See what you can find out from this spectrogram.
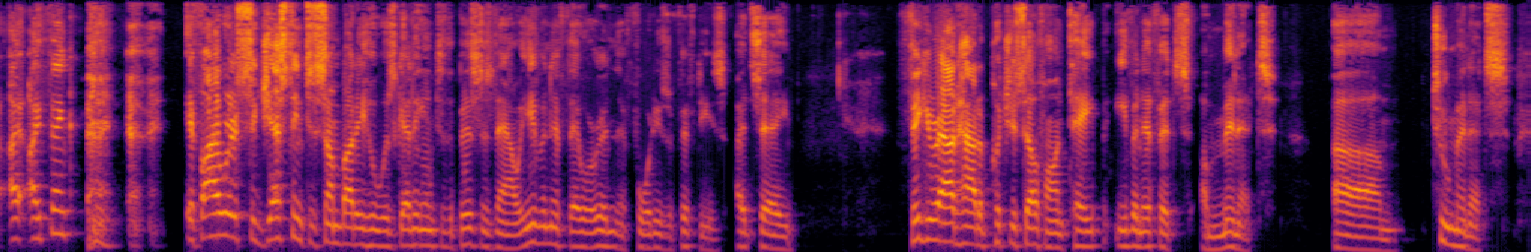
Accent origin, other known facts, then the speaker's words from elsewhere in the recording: New York, United States; I grew up in New York, as you could tell.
